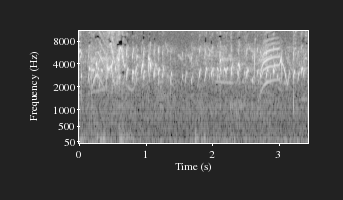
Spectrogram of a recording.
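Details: Goldfinch song for training songbirds: rapid, sparkling high notes and short buzzy trills, with a couple of looping, swooping whistles toward the end.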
